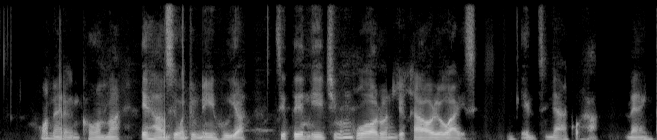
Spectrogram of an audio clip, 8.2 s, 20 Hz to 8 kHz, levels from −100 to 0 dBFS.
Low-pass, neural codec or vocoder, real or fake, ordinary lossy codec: none; codec, 16 kHz, 1 kbps, FreqCodec, larger model; fake; none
